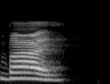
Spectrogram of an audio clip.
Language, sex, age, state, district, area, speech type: Hindi, female, 30-45, Uttar Pradesh, Azamgarh, rural, read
